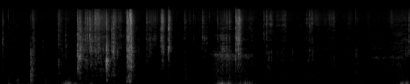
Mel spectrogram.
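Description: Sheets of paper and card rustling and sliding as they are handled and laid down on a table. There are a few short spells of rustling with a couple of soft thuds over the first five seconds or so.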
